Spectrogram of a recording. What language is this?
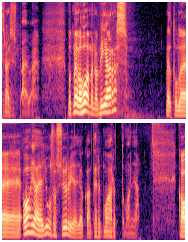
Finnish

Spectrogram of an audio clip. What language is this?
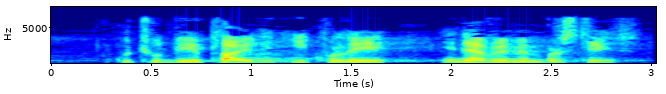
English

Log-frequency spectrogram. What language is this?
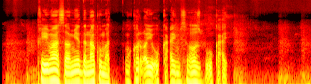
Somali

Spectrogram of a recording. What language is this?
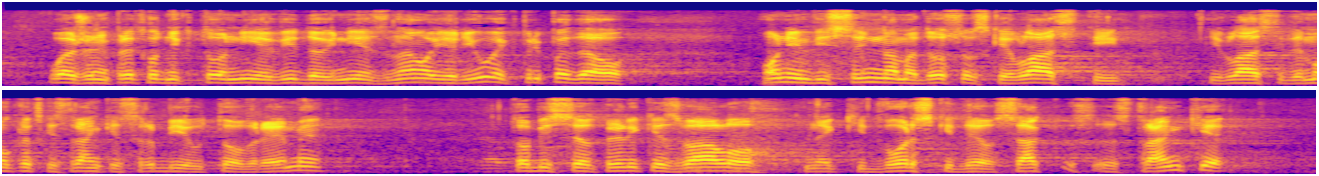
Serbian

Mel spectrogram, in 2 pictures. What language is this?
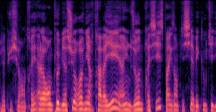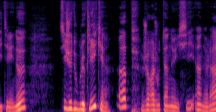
French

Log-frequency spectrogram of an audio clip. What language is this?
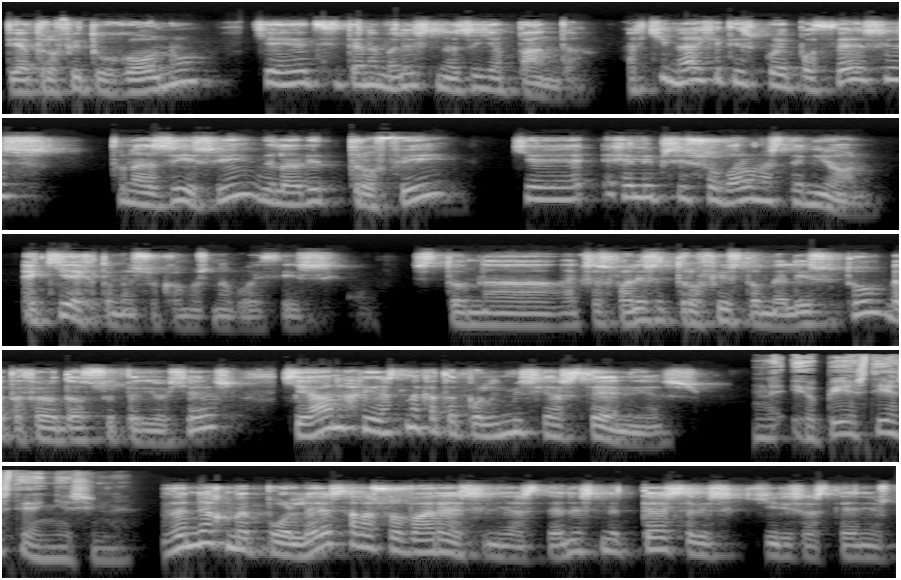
Greek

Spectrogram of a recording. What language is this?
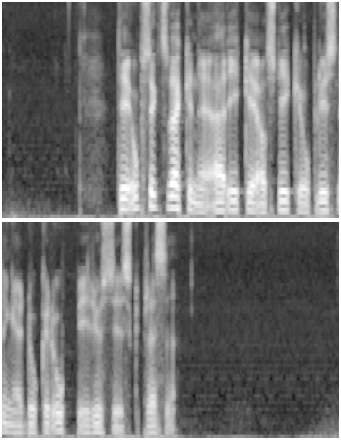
Norwegian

